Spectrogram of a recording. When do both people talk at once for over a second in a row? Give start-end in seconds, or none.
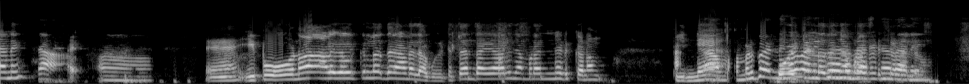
7.8-9.2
